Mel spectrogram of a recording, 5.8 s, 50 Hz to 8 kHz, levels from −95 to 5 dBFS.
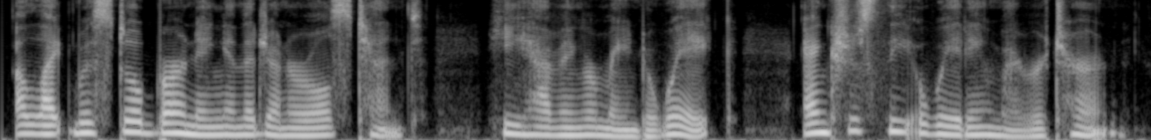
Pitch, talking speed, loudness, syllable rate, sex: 175 Hz, 175 wpm, -19 LUFS, 5.9 syllables/s, female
